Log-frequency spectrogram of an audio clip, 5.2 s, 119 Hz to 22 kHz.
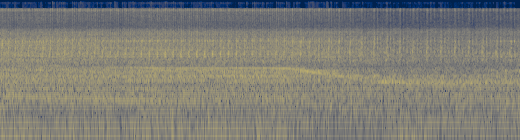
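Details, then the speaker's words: Intermittent light, uneven knocking in a VAZ 21099 petrol engine at idle, tapping not constant but now and then over the steady hum; owner unsure of cause. "необычный стук в двигателе возможно кто-то с этим уже сталкивался кто-то может помочь или подсказать буду рад любому вашему совету сейчас секундочку вот сейчас было слышно ну не всегда not время от времени постукивают"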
